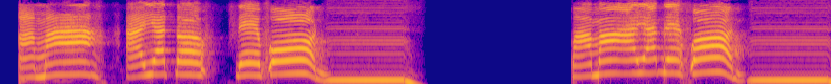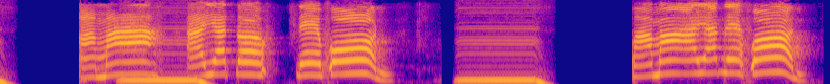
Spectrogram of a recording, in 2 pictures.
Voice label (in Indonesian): nada dering mama ayah telepon versi bayi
